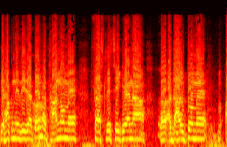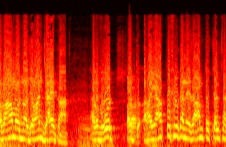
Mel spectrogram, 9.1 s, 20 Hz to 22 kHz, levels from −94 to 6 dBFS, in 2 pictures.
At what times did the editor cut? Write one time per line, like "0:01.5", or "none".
0:07.1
